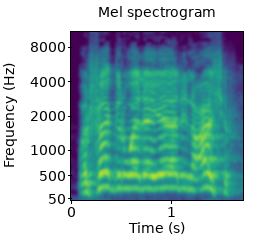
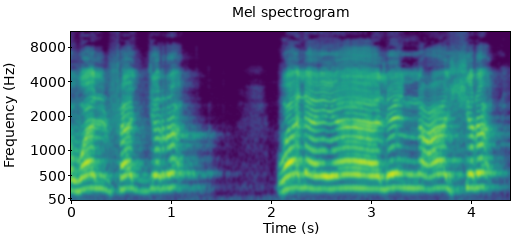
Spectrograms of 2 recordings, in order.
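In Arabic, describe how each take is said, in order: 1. يُقرأ بالنطق المصري القاهري. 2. يُقرأ بالنطق العربي الفصيح. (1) "طب هو بتاع القاهرة يقراها ازاي؟ يقول والفجر بقى" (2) "لو نقرأ مثلا يقول"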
